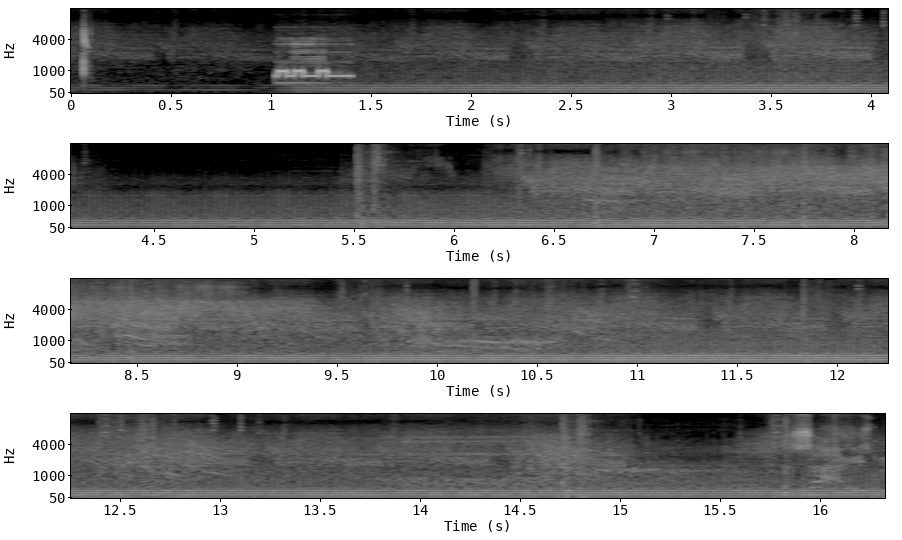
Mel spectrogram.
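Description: A lightsaber hums steadily.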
